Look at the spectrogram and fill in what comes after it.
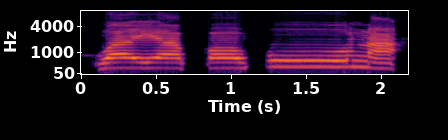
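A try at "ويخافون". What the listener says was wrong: panjang. Ho-nya panjang. Wayaku aja. Wayako.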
